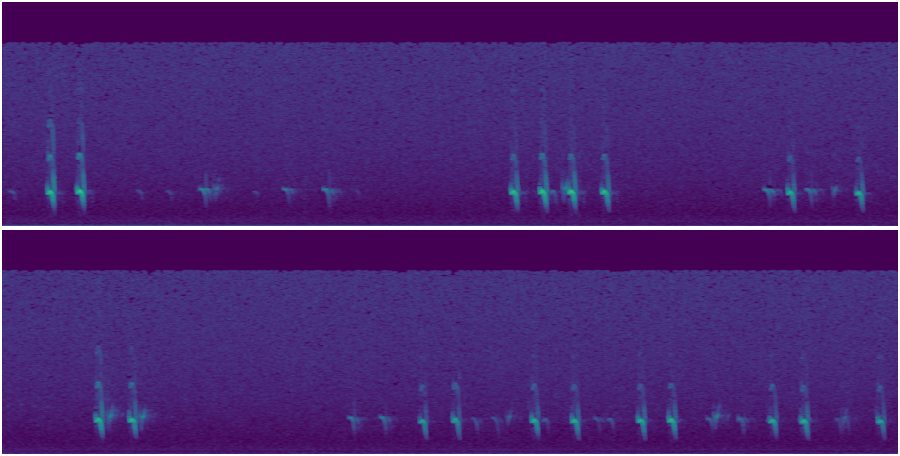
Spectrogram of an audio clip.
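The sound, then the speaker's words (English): A flock of birds takes off from a net set with decoys, leaving some birds caught in the net, giving short, sharp high-pitched chirps in quick clusters of two to four, repeating irregularly throughout over a low steady hum, with no one talking. “And the flock is taking off, leaving some birds in the net.”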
